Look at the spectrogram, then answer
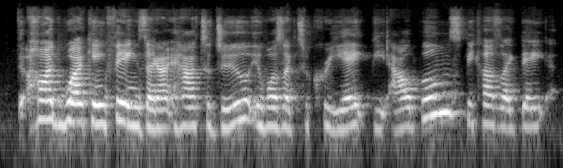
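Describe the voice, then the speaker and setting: A woman with a non-native accent speaks at a fairly high pitch with ordinary pitch variation. Her loudness swings widely, and she hardly pauses. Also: fairly slow pace. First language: not English. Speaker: live stream host. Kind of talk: casual chat. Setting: live stream.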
